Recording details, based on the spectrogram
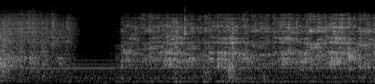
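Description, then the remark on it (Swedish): A spoon stirs steadily in a pot of water, dissolving sugar to make a sugar syrup, a continuous scraping, swishing sound with a brief pause near the start before the stirring resumes. No one speaks. “Ska jag koka upp vatten och lösa upp socker i den.”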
